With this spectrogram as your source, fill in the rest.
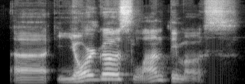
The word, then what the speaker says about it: Yorgos Lanthimos: Apparently it's Yorgos Lanthimos.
